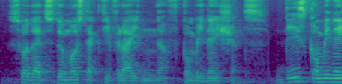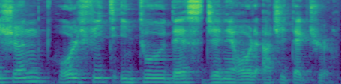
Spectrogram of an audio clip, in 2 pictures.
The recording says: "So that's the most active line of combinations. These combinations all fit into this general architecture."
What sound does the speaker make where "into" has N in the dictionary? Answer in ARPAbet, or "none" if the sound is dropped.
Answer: N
